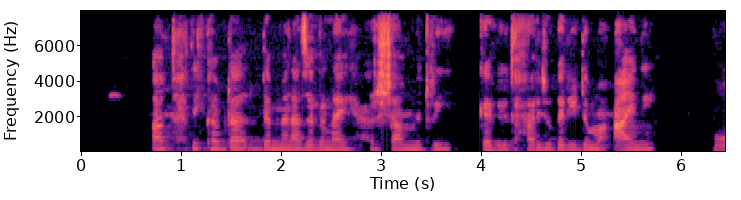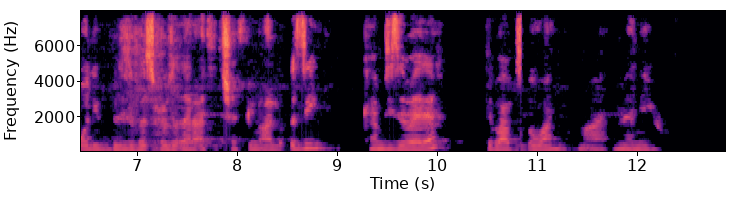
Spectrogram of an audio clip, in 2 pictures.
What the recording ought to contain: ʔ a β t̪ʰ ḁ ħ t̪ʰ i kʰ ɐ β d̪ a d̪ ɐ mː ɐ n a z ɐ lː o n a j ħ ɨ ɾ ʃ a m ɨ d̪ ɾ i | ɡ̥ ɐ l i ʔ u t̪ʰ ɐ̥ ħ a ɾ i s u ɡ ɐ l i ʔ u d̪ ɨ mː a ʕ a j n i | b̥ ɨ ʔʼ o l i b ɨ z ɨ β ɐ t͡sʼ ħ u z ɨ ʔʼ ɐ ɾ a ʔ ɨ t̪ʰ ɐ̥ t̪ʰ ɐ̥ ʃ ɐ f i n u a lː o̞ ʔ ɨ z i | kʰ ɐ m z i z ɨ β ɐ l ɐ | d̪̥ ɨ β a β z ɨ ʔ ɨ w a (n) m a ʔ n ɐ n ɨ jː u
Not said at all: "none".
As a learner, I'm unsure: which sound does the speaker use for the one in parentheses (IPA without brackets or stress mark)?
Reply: n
